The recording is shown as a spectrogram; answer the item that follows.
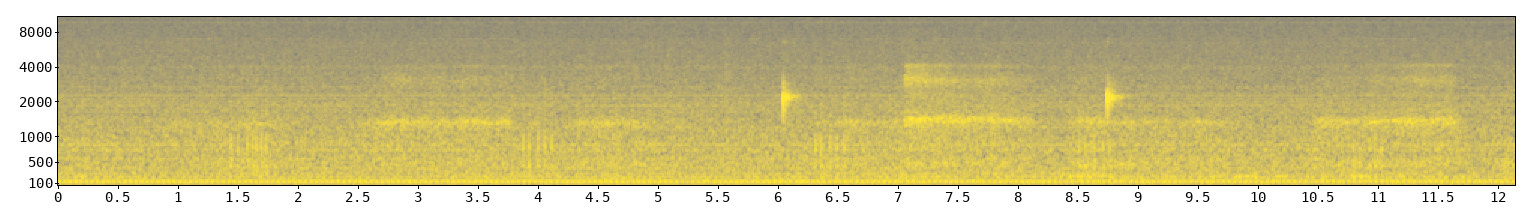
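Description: Faint steady low hum, with two short, sharp clicks about six and nine seconds in, from fingers tapping a Samsung Galaxy S phone's touchscreen.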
